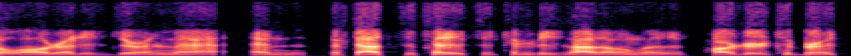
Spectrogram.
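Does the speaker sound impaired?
Yes: spinal muscular atrophy.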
